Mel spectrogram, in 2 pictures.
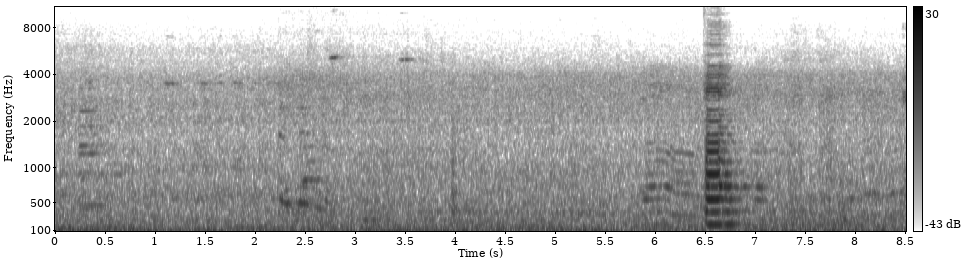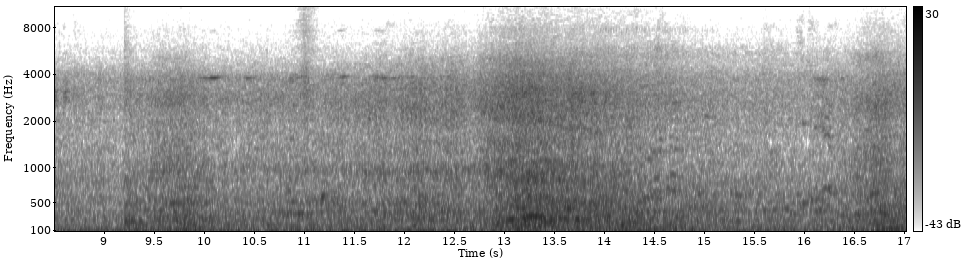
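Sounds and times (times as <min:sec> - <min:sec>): bus engines rumbling: 0:00.0 - 0:17.0
bus horn blast: 0:00.2 - 0:00.8, 0:06.5 - 0:07.1.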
